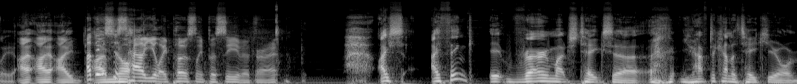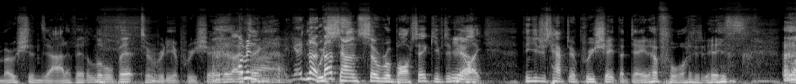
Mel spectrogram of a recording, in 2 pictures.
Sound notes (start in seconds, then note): 3.5 Connor sighing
